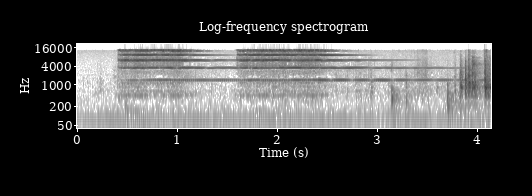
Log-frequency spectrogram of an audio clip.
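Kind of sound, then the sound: signal or alarm, telephone ringing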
